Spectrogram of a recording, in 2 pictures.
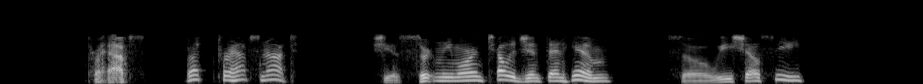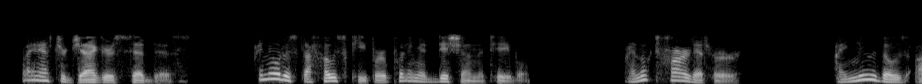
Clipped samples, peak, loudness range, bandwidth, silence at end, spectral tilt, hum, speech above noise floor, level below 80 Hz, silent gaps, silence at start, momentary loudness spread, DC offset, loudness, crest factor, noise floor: under 0.1%; -2 dBFS; 7 LU; 4.2 kHz; 0 s; -11.5 dB/octave; none; over 67 dB; -54 dBFS; 1.49-1.80 s, 3.02-3.65 s, 6.20-6.62 s, 8.12-9.41 s, 11.20-11.72 s, 14.57-15.43 s, 16.68-17.53 s; 0.9 s; 13 LU; under 0.1%; -24 LUFS; 24 dB; under -90 dBFS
